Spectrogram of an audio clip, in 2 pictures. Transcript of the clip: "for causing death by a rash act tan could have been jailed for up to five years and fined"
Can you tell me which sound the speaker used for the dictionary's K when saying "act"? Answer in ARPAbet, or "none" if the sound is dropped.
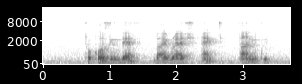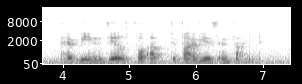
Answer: K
